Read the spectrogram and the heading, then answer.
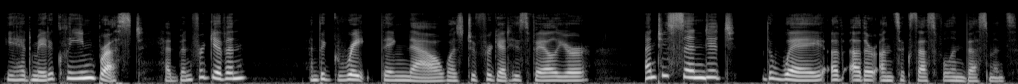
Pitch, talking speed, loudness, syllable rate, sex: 215 Hz, 170 wpm, -18 LUFS, 4.8 syllables/s, female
